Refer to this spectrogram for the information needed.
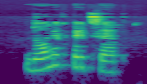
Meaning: trailer (vehicle towed behind another)
- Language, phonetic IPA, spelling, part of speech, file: Russian, [prʲɪˈt͡sɛp], прицеп, noun, LL-Q7737 (rus)-прицеп.wav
